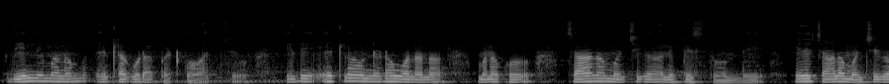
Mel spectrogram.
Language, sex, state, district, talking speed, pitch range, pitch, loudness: Telugu, male, Telangana, Karimnagar, 115 wpm, 115-135 Hz, 125 Hz, -33 LUFS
